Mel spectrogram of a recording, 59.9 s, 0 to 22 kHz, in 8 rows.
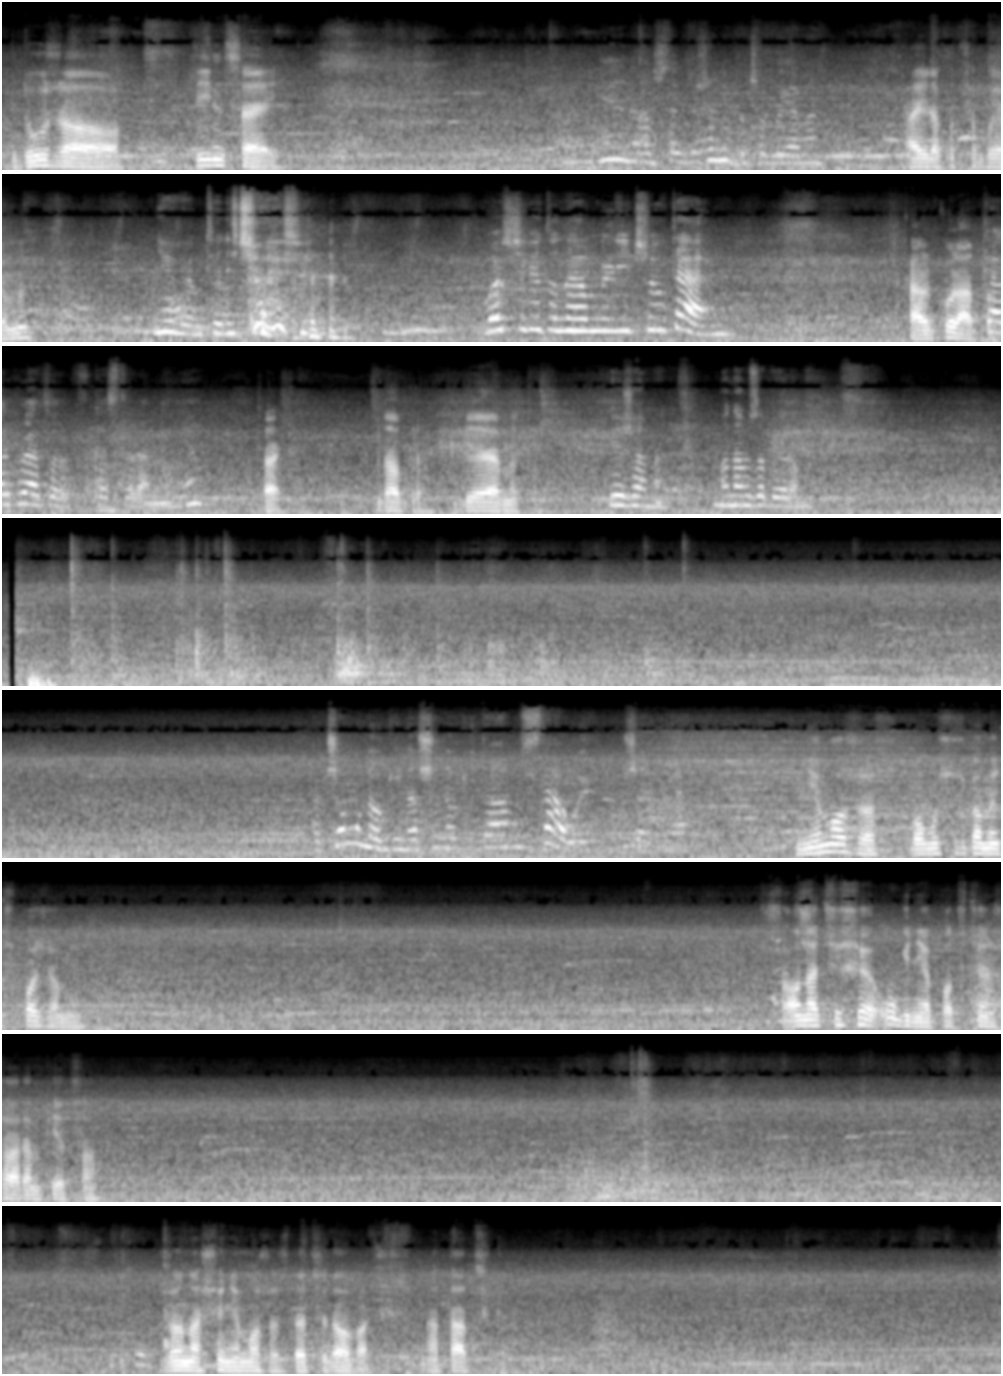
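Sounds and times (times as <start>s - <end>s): low rumbling background noise: 0.0s - 59.9s
store interior hum and hiss: 0.0s - 59.9s.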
